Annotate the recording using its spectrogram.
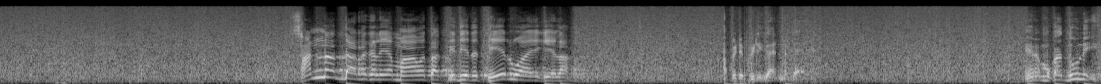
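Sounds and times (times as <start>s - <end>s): steady hiss of noise: 0.0s - 11.0s.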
